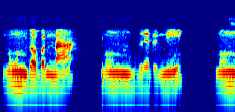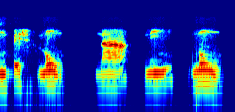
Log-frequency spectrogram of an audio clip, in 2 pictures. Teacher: জিহ্বার আগা তার বরাবর উপরে তালুর সঙ্গে লাগাই উচ্চারিত হয়।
